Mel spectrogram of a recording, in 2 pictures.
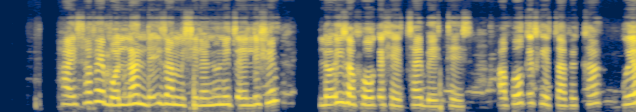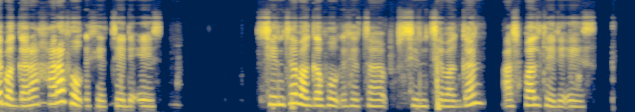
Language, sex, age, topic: Gamo, female, 25-35, government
